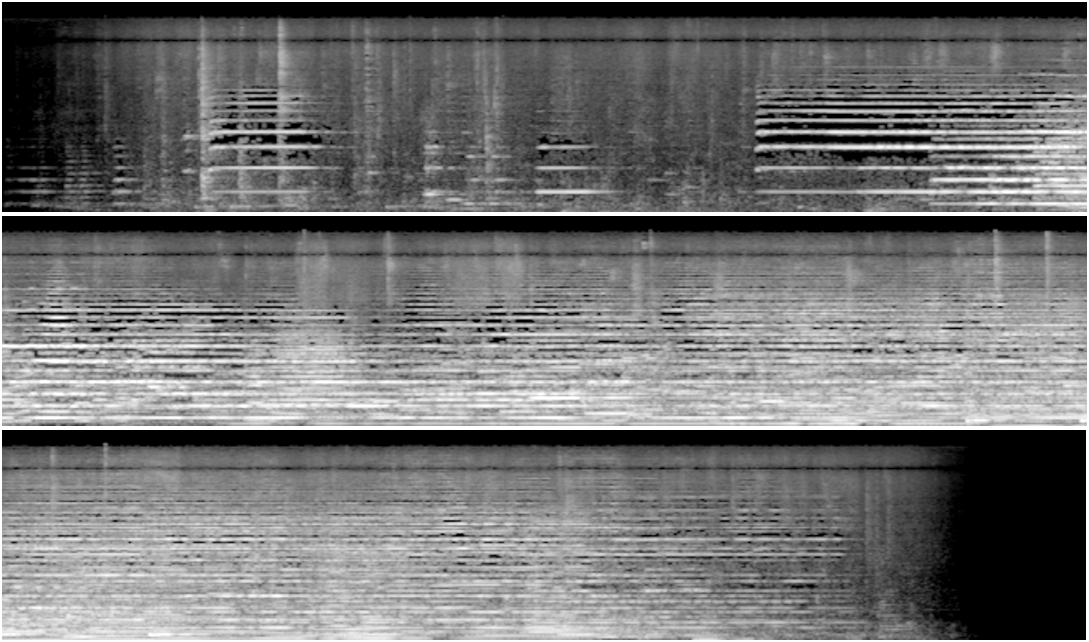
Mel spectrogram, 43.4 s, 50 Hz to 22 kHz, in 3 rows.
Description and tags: Symphonic band tuning before the concert
Classical band tuning before the concert.
1, 44, band, chlassical, instrument, orchestra, symphonic, tuning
